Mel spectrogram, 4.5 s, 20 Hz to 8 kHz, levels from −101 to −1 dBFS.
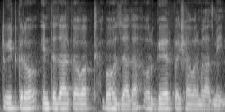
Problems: none marked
